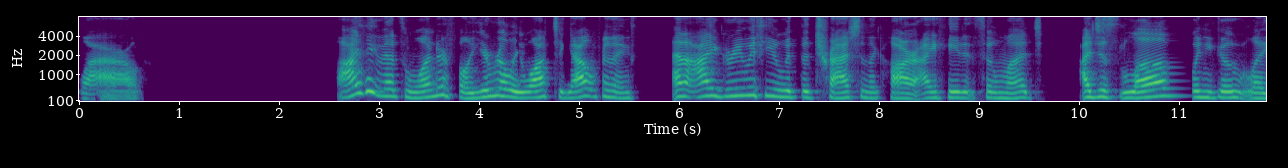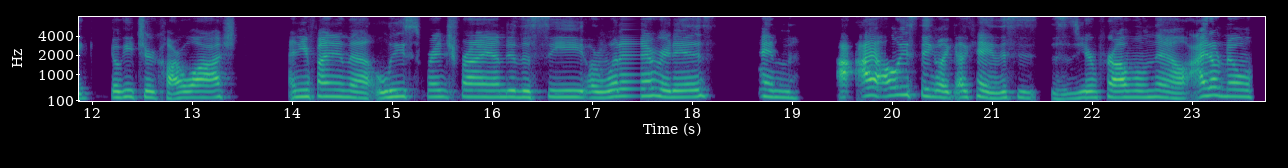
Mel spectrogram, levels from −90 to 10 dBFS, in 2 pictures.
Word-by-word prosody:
Wow. - - -6 1.9
I 345 - +2
think 410 -3 +3
that's 245 -2 -3
wonderful, 215 0 -2
you're 220 +5 +1
really 245 -6 +3
watching 205 -1 +1
out 235 +2 +3
for 235 - -5
things, 190 -3 -6 0.4
and 240 +1 +3
I 245 +1 +2
agree 260 +1 -2
with 280 -1 -3
you 255 -3 -2
with 220 -1 -1
the 210 -1 0
trash 200 +1 -1
in 210 - -5
the 190 -1 -6
car, 180 -3 0
I 195 +1 -4
hate 200 -1 +2
it 200 0 -4
so 200 -2 -4
much, 190 +1 -4 0.4
I 210 - +4
just 220 0 -2
love 215 +7 +5 0.2
when 215 -2 0
you 205 -2 -3
go, 205 -1 +2
like, 180 -1 -4 0.2
go 210 - +3
get 220 0 -4
your 210 -2 +2
car 200 - +1
washed 210 +1 +2 0.5
and 215 +2 -3
you're 235 - +2
finding 240 -1 +1
that 195 -4 -1
loose 230 +3 0
French 230 -1 -5
fry 225 -1 +1
under 225 0 0
the 215 0 +2
seat 225 0 -3
or 205 0 -1
whatever 255 +4 0
it 220 -1 +1
is, 230 +4 -1 0.5
and 215 -5 -2 0.4
I - - +5
I 270 +1 +7
always 275 +4 +2
think, 255 -5 -3
like, 205 -1 0
"Okay, 215 -2 0
this 200 +3 -4
is 200 -2 -7
this 170 - -11
is 170 +3 -10
your 210 +1 0
problem 215 0 +3
now," 190 -5 -1
I 245 - +3
don't 280 -2 +1
know. 240 -2 0
220 Hz, 175 wpm, -23 LUFS, 205-235 Hz, 1.9 s, I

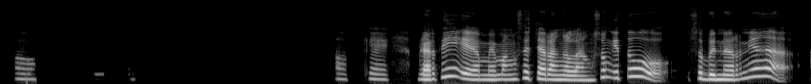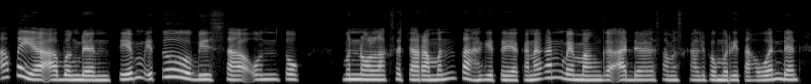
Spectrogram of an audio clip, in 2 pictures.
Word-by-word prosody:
Oke. 240 -2 -14 2.8
Oke. 240 -1 -11 0.2
Berarti 240 +8 +2 0.3
ya 220 - +3
memang 225 +2 -1
secara 245 -5 +3
nggak 210 -1 +3
langsung 200 +11 -1
itu 365 +5 -1 0.6
sebenarnya 280 - +2 0.2
apa 330 +6 -3
ya, 225 - +3
Abang 215 0 +1
dan 200 0 +2
tim 250 +7 -1
itu 300 +7 -6 0.3
bisa 220 -1 -1
untuk 230 0 -3 0.4
menolak 225 -2 +2
secara 215 -2 0
mentah, 250 +2 -1
gitu 215 -1 -4
ya. 200 - 0
Karena 205 +4 -1
kan 305 +3 -3
memang 205 -3 +1
nggak 210 - -3
ada 205 0 -3 0.2
sama 210 -3 -5
sekali 205 +1 -8
pemberitahuan 205 +2 -1
dan 220 0 0
225 Hz, 120 wpm, -19 LUFS, 210-245 Hz, 2.8 s, ya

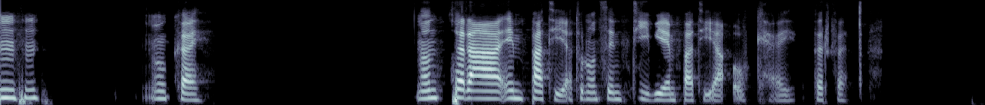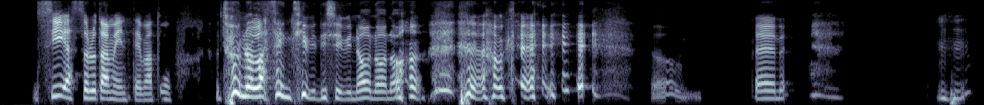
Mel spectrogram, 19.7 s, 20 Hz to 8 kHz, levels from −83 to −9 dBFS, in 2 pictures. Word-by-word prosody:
Mh-mh. 230 0 -3 1.1
Okay. 210 -5 -3 2.2
Non 220 +2 -2
c'era 215 -3 +5
empatia, 205 -5 -3
tu 210 - -13
non 195 -1 -10
sentivi 190 -3 -6
empatia. 165 -1 -6
Okay, 155 +2 -16
perfetto. - - -14 1.5
Sì, 280 0 +5
assolutamente, 205 -6 +2
ma 175 - -4
tu 195 - -15 0.4
tu 390 - +4
non 275 -4 +8
la 270 - +10
sentivi. 295 -3 +1
Dicevi 215 -3 -4
"No, 220 +4 0
no, 205 -2 -3
no". 215 +4 -4 1.0
Okay. 275 +1 -1 0.9
Oh, - - -19
uhm. - - -28 0.5
Bene. 215 +1 -4 1.5
Mh-mh. 220 - -16
215 Hz, 85 wpm, -20 LUFS, 195-235 Hz, 2.2 s, la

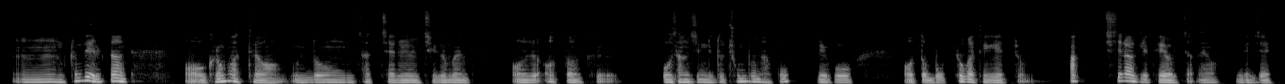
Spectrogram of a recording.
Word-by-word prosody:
음. 115 -1 0
근데 165 +3 +3
일단 140 +1 +5 0.6
어 95 - +2
그런 130 +8 +4
것 155 - +1
같아요. 95 +5 +1
운동 105 0 0
자체를 100 0 -1
지금은 100 -1 0 0.4
어느 100 +1 +2
정 100 - +1
어떤 105 -4 0
그 - - -7 0.5
보상 110 0 +3
심리도 105 -2 -2
충분하고 125 0 0 0.2
그리고 100 -2 +1 0.5
어떤 95 -1 +1
목표가 115 +6 +2
되게 95 -2 0
좀 145 -2 -9 0.4
확실하게 145 -4 +1
되어 100 -1 +4
있잖아요. 100 +2 -6 0.2
근데 100 -2 -3
이제 95 0 -1
105 Hz, 280 characters per minute, -29 LUFS, 100-120 Hz, 0.6 s, 일단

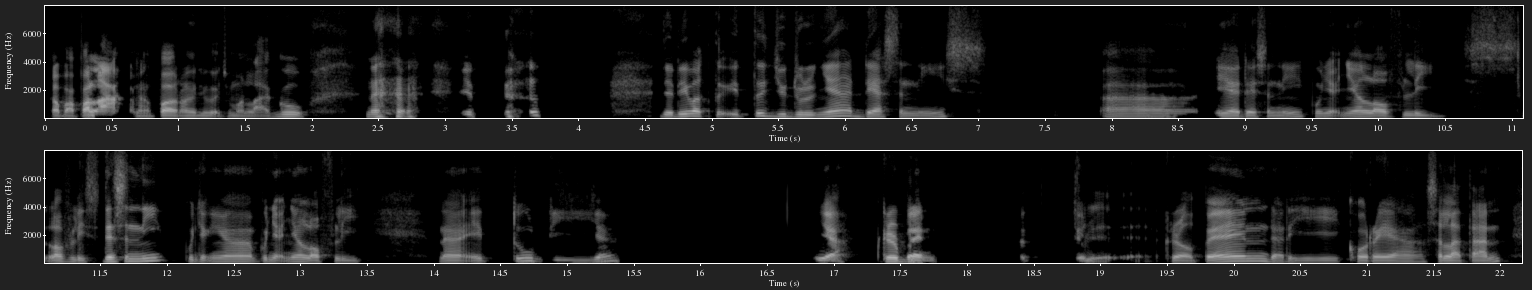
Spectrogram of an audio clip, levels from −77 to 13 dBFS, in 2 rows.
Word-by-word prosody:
Nggak - - +1
apa-apa - - +5
lah, - - +9
kenapa, - - -1
orang 110 - -3
juga 105 - -6
cuman 95 -3 -10
lagu. 140 +9 -3 0.4
Nah, - - +2 0.6
itu - - -6 1.4
jadi 140 +3 +2
waktu 170 - -1
itu 145 +5 -5
judulnya 155 +4 +1
"Destinies." 130 -1 -4 0.9
Eee, 120 -1 -5 0.4
iya 130 -1 +2
"Destiny," 110 +7 -4
punyanya 125 +1 -3
Lovelyz 120 -2 -1 0.6
Lovelyz. 125 -1 -1
"Destiny" 165 +8 +3 0.2
punyanya 135 -2 -1
punyanya 135 +2 -2
Lovelyz. 115 -2 -3 0.6
Nah, 120 -2 +1
itu 185 +10 -4
dia 125 +8 -7 1.5
Iya, - - +8 0.4
girlband. 135 -5 +7 0.7
Betul, 450 -1 -11 0.6
girlband 485 - +5
dari 120 +1 -6
Korea 115 0 +1 0.2
Selatan, 125 0 +1
130 Hz, 95 wpm, -28 LUFS, 120-145 Hz, 1.5 s, lah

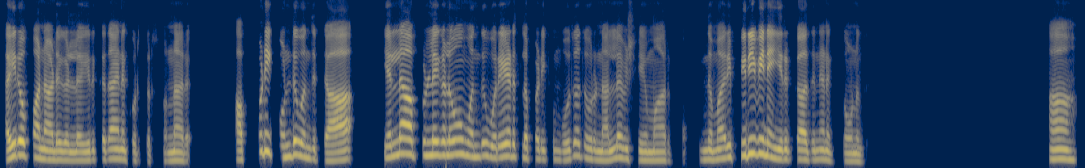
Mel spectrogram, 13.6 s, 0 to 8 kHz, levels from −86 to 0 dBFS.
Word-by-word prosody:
ஐரோப்பா 230 -3 +4
நாடுகள்ல 155 -2 0
இருக்கிறதா 165 +3 -3
எனக்கு 165 -2 -4
ஒருத்தர் - - -19
சொன்னாரு. 145 0 -3 0.7
அப்படி 310 - 0 0.2
கொண்டு 215 +5 +2
வந்துட்டா, 170 -7 -1 0.7
எல்லா 260 +5 +4 0.2
பிள்ளைகளும் 240 +1 +3
வந்து 210 +2 -3
ஒரே 200 +2 +2
இடத்துல 205 -3 -4
படிக்கும்போது 160 -1 -6
அது 200 - -10
ஒரு 160 - -3
நல்ல 165 +6 -1
விஷயமா 150 -3 -4
இருக்கும். 140 -1 -26 0.2
இந்த 160 0 -1
மாரி 185 +4 0
பிரிவினை 255 -3 +6
இருக்காதுன்னு 165 0 -1
எனக்குத் 140 -2 -9
தோணுது. 135 -3 -5 2.4
ஆஹ். 170 -2 +1
170 Hz, 120 wpm, -23 LUFS, 155-220 Hz, 2.4 s, பிரிவினை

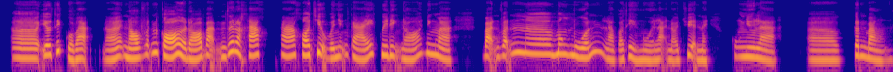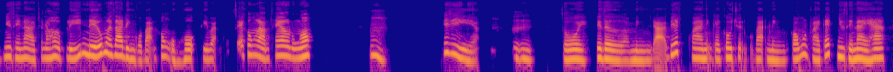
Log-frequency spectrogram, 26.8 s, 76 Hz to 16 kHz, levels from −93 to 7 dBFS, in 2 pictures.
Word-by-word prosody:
ờ, 220 -1 +1
yêu 280 +7 +4
thích 370 +4 0
của 205 -3 +1
bạn. 210 +1 +1 0.2
Đấy, 200 +5 0
nó 220 -3 +5
vẫn 290 +7 -1
có 245 -6 +9
ở 250 -6 +6
đó, 205 +1 +5
bạn 240 -2 0
rất 360 +5 +5
là 340 - +7
khác 275 +1 +3 0.2
khá 265 -1 +3
khó 275 -1 +5
chịu 335 +4 +3
với 215 0 0
những 250 +5 -3
cái 235 +1 +1
quy 275 -1 +3
định 265 -4 -2
đó. 205 +5 -1
Nhưng 300 -3 +1
mà 210 -6 +1 0.5
bạn 250 -2 +3
vẫn, 320 +6 +1
a, 300 -1 +1
mong 290 0 +1
muốn 230 -1 +3
là 205 - -4
có 195 0 -3
thể 245 -1 0
ngồi 190 -1 -2
lại 200 0 -4
nói 190 -1 -4
chuyện 200 -4 -2
này, 185 -1 -1 0.3
cũng 245 -1 -5
như 245 -1 +3
là, 200 -6 0 0.4
ờ, 190 -1 -4 0.2
cân 255 -3 +1
bằng 195 -3 -1
như 245 0 -3
thế 225 -1 -4
nào 220 -2 -2
cho - - -13
nó 220 - -3
hợp 230 -1 -3
lý. 220 +4 -1
Nếu 275 -3 +3
mà 315 -3 +1
gia 265 -2 +2
đình 225 -4 -1
của 185 -2 -8
bạn 195 +3 -8
không 250 -2 -5
ủng 190 -5 -8
hộ 205 +2 -2
thì 205 - -5
bạn 200 0 -9
cũng 350 - -48
sẽ - - -7
không 280 -1 -3
làm 235 -5 0
theo, 265 -1 +1
đúng 220 -1 -3
không? 255 +3 +4 0.9
Ừm. 265 -7 -2 0.9
Thế 335 - 0
thì, 225 - 0
ờ, 175 - -13 0.5
ừm, 220 -3 -8
ừm. 205 -2 -3 0.5
Rồi, 200 -1 +1
bây 225 -1 +2
giờ 190 -3 0
mình 185 0 -3
đã - - -2
biết 320 +4 -1 0.2
qua 220 -2 -1
những 210 +1 -3
cái 205 -1 -6
câu 225 +3 0
chuyện 220 -2 -11
của - - -28
bạn, 200 0 -6
mình 185 -2 -3
có 205 0 -1
một 290 +5 -2
vài 200 -2 -3
cách 280 +9 -2
như 245 -2 +1
thế 210 -2 0
này 210 -1 +3
ha. 220 +3 +1
225 Hz, 220 wpm, -22 LUFS, 200-265 Hz, 0.9 s, có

